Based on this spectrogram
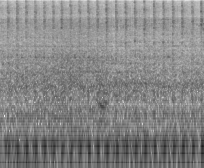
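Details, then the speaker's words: Yamaha Mio J fuel-injected scooter, after a new intake sensor cleared the MIL code, starts immediately and settles into an even, steady idle with no misses. The remaining sensor light comes from a broken speedometer cable. "Nah, teman-teman. Besar. Langsung menyala, Guys."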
